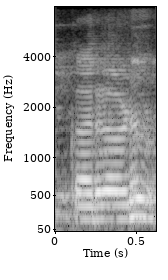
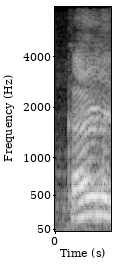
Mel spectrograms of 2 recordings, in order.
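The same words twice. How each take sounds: First: करण with a full vowel after the r, "ka-ran"; corrected pronunciation. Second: कर्ण with the middle vowel dropped, r running into ण; wrong pronunciation. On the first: Teacher correcting students' spelling, carefully articulated करण. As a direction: sound out both vowels in करण, separating क from रण. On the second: Teacher showing students the mistaken word, run-together कर्ण. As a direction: say कर्ण as two syllables, "kar-na". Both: Shown as a demonstration. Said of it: "कर्ण नहीं, करण".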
